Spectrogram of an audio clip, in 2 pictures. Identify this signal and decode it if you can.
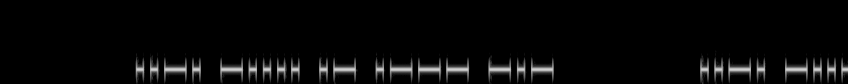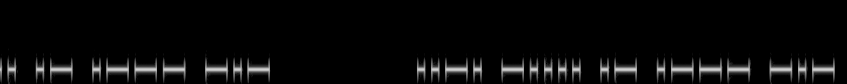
Morse code, heard as a keyed tone, about 17 wpm, 700 Hz. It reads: F6AJK F6AJK F6AJK
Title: DXCC-100 Call Signs - 5 Characters - Repeated 3x - 17wpm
